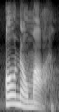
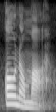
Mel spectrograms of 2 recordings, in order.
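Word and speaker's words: ὄνομα: name now this word name in the Greek oh no ma oh no ma if you're pronouncing it like a love a kite anima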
